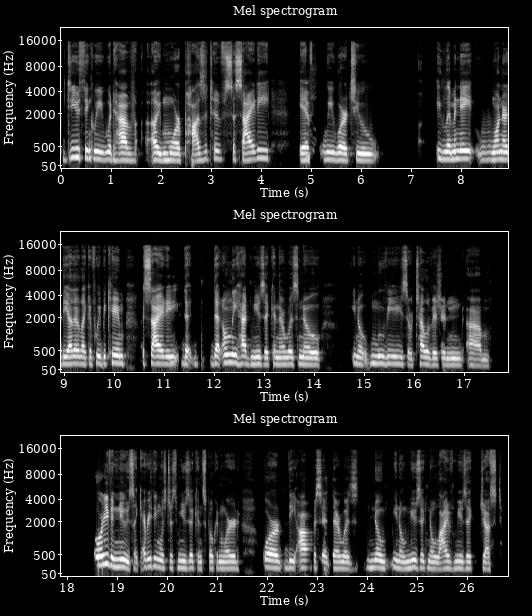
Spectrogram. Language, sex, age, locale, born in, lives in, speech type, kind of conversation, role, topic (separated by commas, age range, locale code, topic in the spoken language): English, female, 50-54, en-US, United States, United States, conversation, unstructured, none, Would you rather live in a world without music or without movies?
